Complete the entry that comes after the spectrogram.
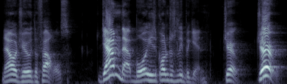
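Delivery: loud impatient yell; shouting for the boy. A narrator's reading. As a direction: bellow to wake the sleeping boy. Wardle shouts at sleeping boy.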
